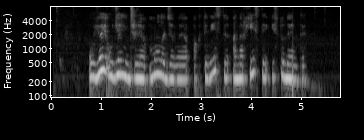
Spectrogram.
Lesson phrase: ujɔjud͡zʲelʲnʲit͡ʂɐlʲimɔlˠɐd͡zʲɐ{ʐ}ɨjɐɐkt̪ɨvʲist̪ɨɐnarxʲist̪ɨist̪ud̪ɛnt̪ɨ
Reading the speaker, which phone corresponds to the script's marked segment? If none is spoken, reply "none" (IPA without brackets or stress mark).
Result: v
